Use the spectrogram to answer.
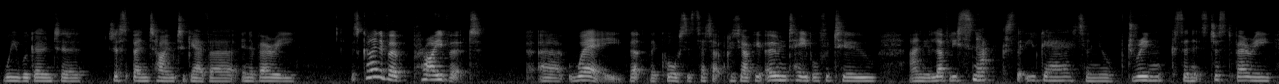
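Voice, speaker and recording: A woman in her thirties giving a warm, casual testimonial on a living room sofa. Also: low-pitched, steady tone, normal speed, hardly any pauses. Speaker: married couple sharing a testimonial.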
